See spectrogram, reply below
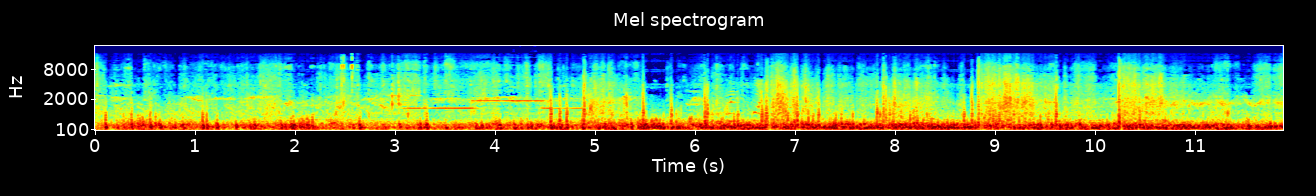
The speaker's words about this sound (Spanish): Ese es el sonido del meteorito en su caída hacia la Tierra. Esas son las ondas de choque que se abren paso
